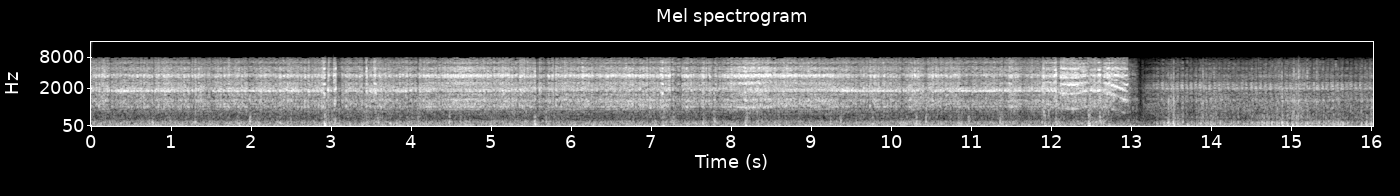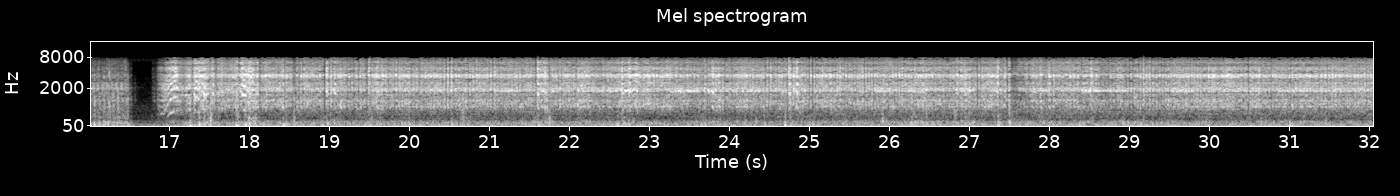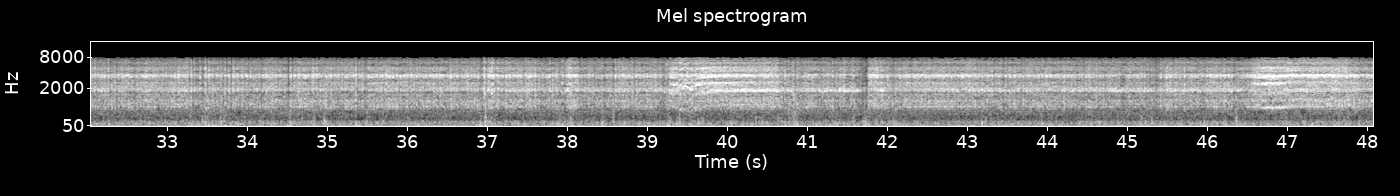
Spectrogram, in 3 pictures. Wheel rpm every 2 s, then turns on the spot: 230, 230, 230, 230, 230, 230, 80, 40, 160, 230, 230, 230, 230, 230, 230, 230, 230, 230, 230, 230, 230, 230, 230, 230.
12-16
